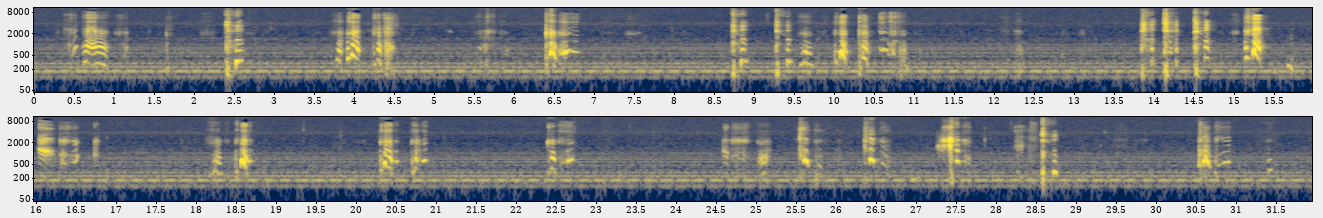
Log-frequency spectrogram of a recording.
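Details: Repeated short coughs from a young child and an adult (father), heard over a steady background hum.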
